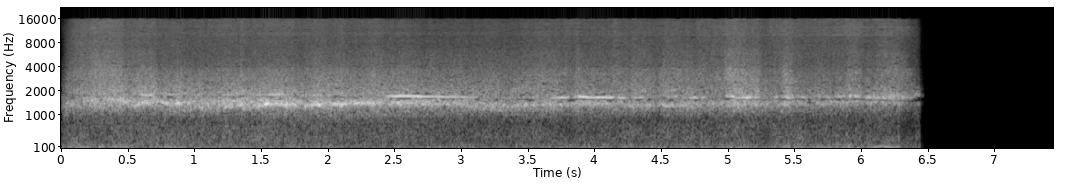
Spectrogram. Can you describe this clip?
Wind Arctic Storm Breeze-013
Winter is coming and so i created some cold winterbreeze sounds. It's getting cold in here!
